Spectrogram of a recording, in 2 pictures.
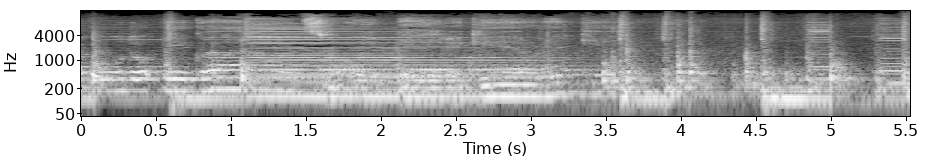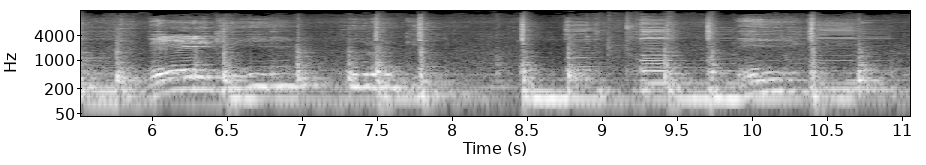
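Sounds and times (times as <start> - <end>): man singing: 0.0 - 4.1, 5.9 - 8.2, 9.7 - 11.0
acoustic guitar reggae strumming: 0.0 - 11.0.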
